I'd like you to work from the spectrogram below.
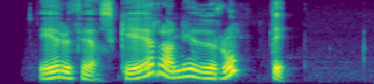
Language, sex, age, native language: Icelandic, female, 50-59, Icelandic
